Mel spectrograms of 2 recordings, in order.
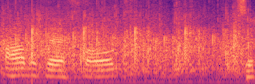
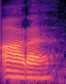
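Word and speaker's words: ardderchog: As we say in Wales, arfechog. What was that? Excellent. Excellent. Arfechog. Arfechog? Yeah. Not ara. Arfechog.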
